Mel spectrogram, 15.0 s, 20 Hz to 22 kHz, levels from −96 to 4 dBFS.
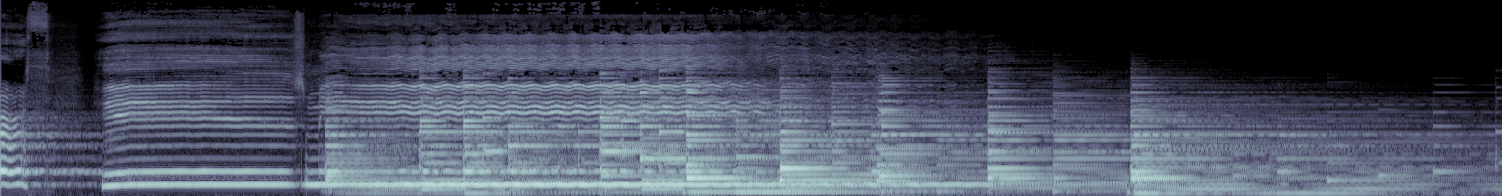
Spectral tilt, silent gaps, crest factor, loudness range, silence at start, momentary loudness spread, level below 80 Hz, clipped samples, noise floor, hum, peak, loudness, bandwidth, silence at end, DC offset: -5.5 dB/octave; none; 18 dB; 10 LU; 0 s; 17 LU; -48 dBFS; under 0.1%; -42 dBFS; none; -4 dBFS; -20 LUFS; 14 kHz; 0 s; under 0.1%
